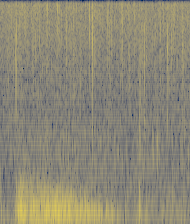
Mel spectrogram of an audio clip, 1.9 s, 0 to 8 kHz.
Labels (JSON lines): {"label": "biophony, growl", "recorder": "SoundTrap 500"}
